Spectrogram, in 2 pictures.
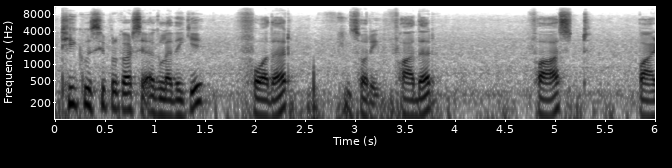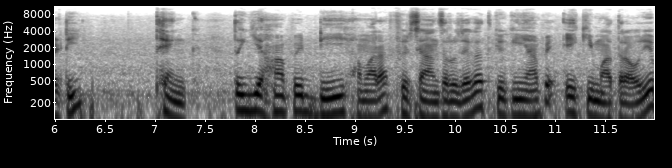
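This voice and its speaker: A man's voice: medium pitch, a little mellow, slight background noise. A male teacher giving a classroom lesson, patiently repeating each word list and correcting himself as he goes. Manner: corrects himself mid-sentence.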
